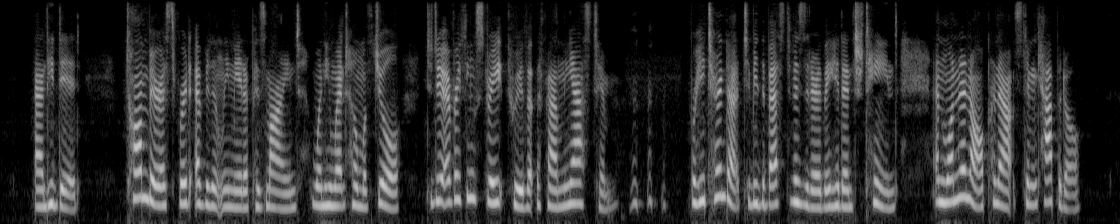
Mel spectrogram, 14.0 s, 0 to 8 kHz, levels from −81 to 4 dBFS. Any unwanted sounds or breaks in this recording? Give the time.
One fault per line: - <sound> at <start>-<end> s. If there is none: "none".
- laugh at 7.9-8.4 s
